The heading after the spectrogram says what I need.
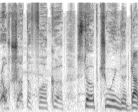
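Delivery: rude, obnoxious tone. Showing a very dickish way to ask a driver: acting rude and dickish. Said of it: "in a very dickish way".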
